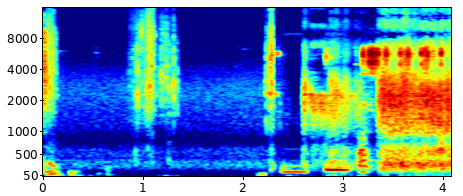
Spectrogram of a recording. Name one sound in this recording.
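A pair of pistols is drawn with metallic clicks.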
